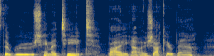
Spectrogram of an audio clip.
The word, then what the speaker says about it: Herbin: This is the Rouge Hématite by Jacques Herbin. That's how I say it in my pseudo-French accent. Urban, I've heard people pronounce it, but there's my mangled French version. Anyway, this to me looks very similar to this one.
